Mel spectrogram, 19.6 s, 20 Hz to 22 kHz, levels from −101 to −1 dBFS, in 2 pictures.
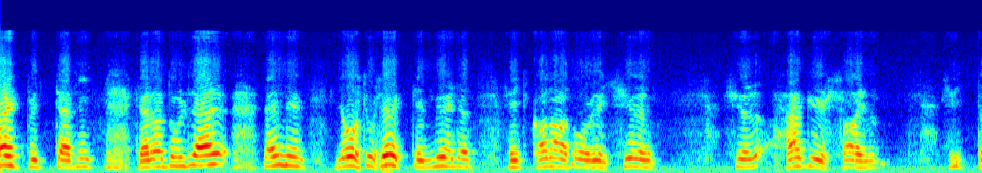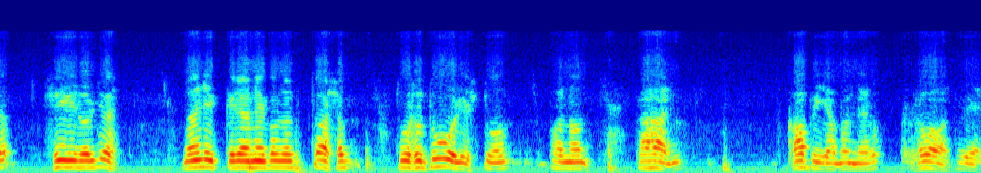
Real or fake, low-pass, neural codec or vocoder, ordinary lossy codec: fake; none; vocoder, 22.05 kHz, 80 mel bands, WaveNeXt; none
